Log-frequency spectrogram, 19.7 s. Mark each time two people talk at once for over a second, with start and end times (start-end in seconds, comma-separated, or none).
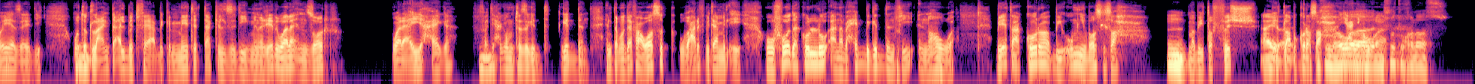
16.8-18.5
